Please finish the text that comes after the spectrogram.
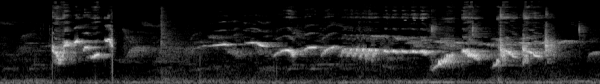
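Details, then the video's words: Wild magpie-robin singing: a loud harsh burst near one second, then a long varied run of sliding whistled and warbled phrases, some squawky notes and high sharp accents toward the end, over a low steady background hum. "burung murai di alam liar"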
